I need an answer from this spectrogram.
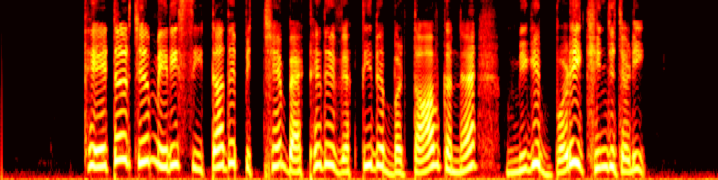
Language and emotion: Dogri, disgusted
